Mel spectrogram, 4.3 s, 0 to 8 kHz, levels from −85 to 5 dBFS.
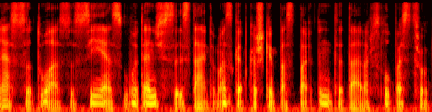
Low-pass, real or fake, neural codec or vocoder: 7.2 kHz; fake; autoencoder, 22.05 kHz, a latent of 192 numbers a frame, VITS, trained on many speakers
